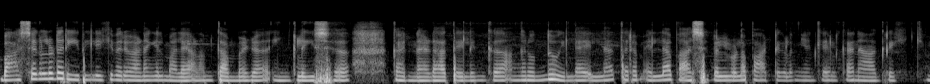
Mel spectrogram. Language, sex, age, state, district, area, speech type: Malayalam, female, 18-30, Kerala, Pathanamthitta, rural, spontaneous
